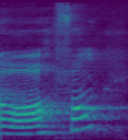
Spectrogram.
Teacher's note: na palavra órfão, eu tenho or como sílaba tônica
